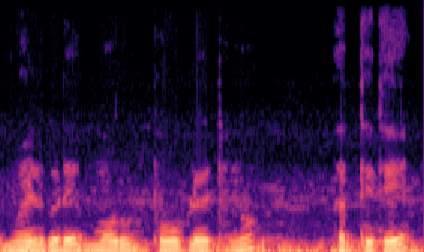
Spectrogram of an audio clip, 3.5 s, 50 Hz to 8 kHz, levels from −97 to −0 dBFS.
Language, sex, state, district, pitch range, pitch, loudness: Kannada, male, Karnataka, Koppal, 145-155 Hz, 150 Hz, -14 LUFS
